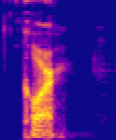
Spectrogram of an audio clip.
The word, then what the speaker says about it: Corps: This one just says Invasion of the Daemon Corps. – Ah, cool. Daemon Gundan no Ichi. Also, that's not how that word's pronounced. – Core.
